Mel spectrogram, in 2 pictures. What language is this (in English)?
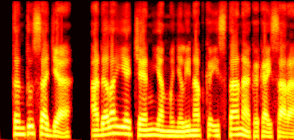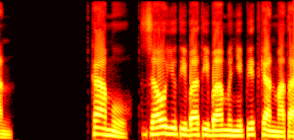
Indonesian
